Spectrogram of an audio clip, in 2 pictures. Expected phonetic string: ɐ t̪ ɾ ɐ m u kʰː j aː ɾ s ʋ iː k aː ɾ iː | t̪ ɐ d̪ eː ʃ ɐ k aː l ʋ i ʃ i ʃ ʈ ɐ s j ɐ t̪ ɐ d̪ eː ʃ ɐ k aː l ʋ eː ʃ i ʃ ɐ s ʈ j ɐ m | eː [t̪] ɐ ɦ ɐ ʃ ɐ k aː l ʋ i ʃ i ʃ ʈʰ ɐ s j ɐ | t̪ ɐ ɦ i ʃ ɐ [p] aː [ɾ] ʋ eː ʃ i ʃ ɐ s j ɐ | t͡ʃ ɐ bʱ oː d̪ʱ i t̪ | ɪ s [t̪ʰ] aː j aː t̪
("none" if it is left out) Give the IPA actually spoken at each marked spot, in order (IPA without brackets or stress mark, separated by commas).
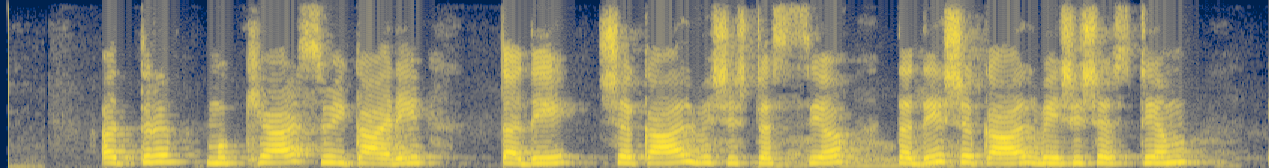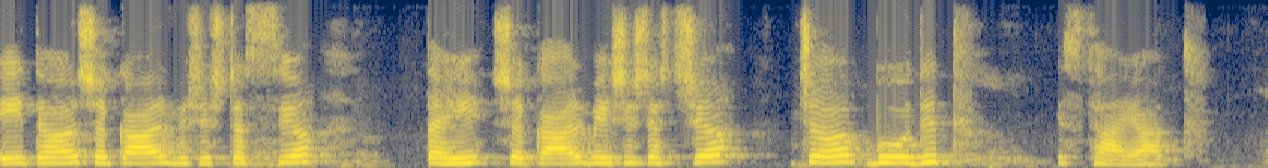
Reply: t̪, k, l, t̪ʰ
